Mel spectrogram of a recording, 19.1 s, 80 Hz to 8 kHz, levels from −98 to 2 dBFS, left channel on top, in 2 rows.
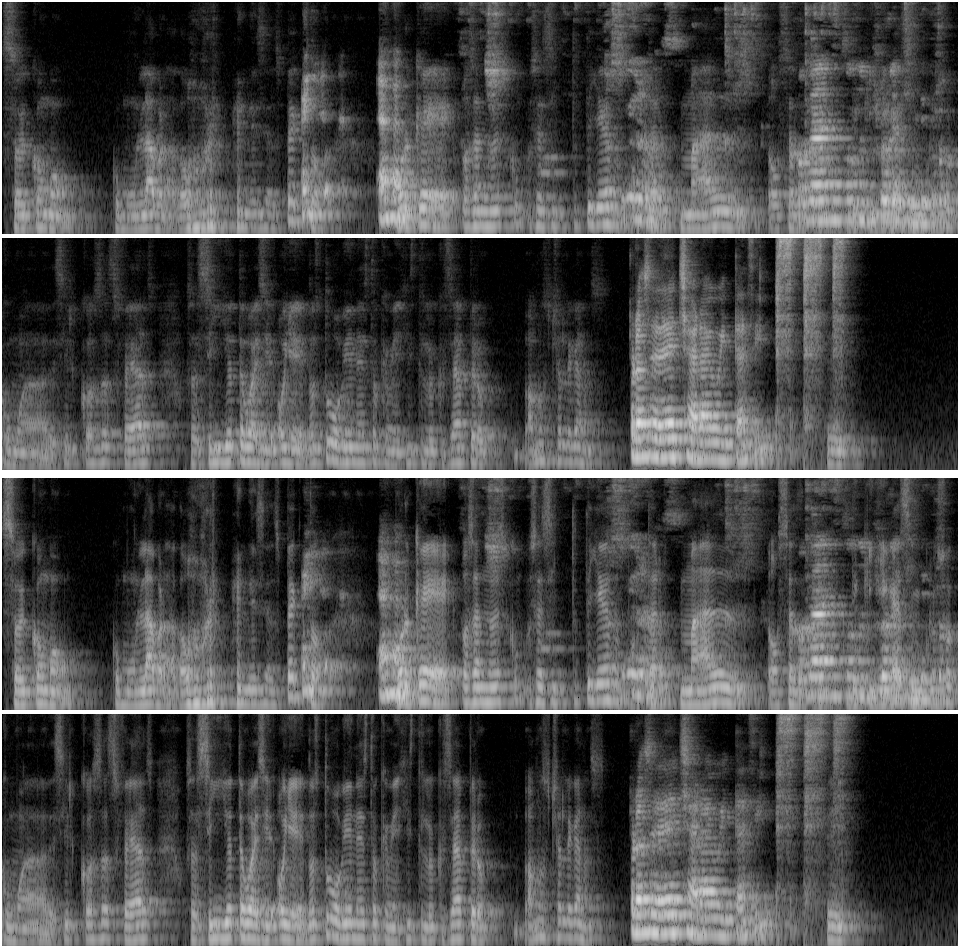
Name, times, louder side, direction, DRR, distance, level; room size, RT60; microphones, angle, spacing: voice 1, 0.0-0.7 1.1-3.2 3.9-14.4 14.8-15.5 17.8-18.0, right 3 dB, 70° right, 10 dB, 0.6 m, -33 dB
sound 1, 4.8-5.0 5.4-5.5 6.0-6.9 7.2-7.5 7.9-9.4, left 1 dB, 40° left, 1.3 m, -29 dB
voice 2, 15.8-18.0, left 2 dB, 70° left, 4 dB, 1.0 m, -23 dB
5.5 x 4.1 x 4.9 m, 0.70 s
head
